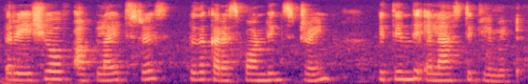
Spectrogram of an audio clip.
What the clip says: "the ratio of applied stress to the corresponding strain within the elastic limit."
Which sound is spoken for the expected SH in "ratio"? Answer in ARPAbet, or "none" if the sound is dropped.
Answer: SH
